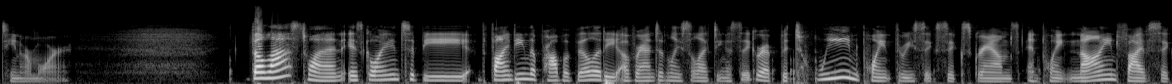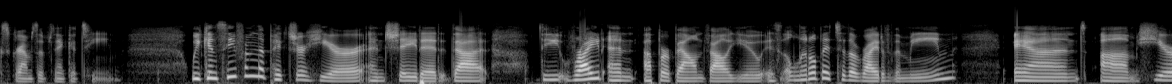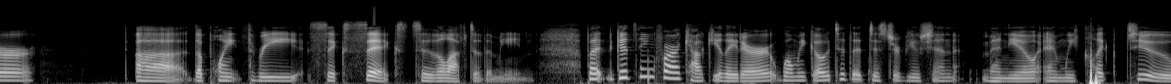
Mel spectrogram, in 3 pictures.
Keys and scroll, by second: 34.7 2.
